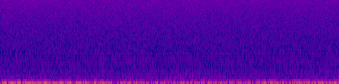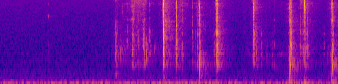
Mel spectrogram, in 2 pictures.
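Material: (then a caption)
Plastic. Fingertips press the keys of a Razer Tartarus Chroma plastic backlit gaming keypad. A low, quiet hum fills the first three seconds, then a quick run of about nine sharp, bright plastic key clicks follows, each stopping dead with no ring.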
